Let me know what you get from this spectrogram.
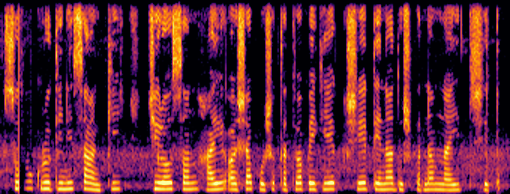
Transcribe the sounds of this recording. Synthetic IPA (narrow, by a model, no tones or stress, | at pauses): sukɾut̪inisãŋɡki | t͡ɕiɾosənhaiʔəɕapoɕək̚t̪ət̪ʋapəjkekɕet̪enad̪uɕpəɾnamnaiːt̪ɕet̪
